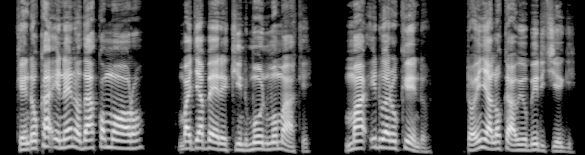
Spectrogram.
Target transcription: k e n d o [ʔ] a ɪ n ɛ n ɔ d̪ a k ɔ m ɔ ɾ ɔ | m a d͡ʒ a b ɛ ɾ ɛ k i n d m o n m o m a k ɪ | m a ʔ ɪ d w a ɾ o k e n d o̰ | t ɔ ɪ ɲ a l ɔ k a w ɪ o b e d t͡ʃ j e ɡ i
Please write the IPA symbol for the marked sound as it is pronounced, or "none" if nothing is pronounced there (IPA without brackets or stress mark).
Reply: k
